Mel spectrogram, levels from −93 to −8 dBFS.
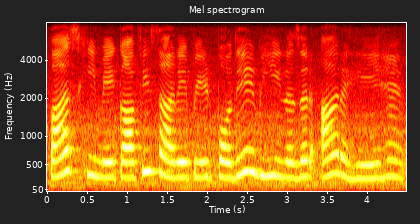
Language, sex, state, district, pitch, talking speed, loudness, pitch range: Hindi, female, Uttar Pradesh, Shamli, 280 Hz, 160 wpm, -16 LUFS, 270-315 Hz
